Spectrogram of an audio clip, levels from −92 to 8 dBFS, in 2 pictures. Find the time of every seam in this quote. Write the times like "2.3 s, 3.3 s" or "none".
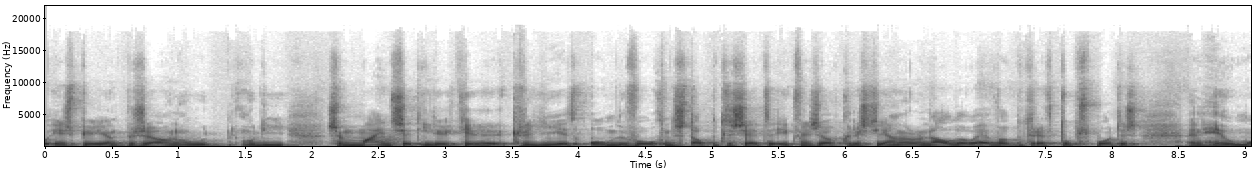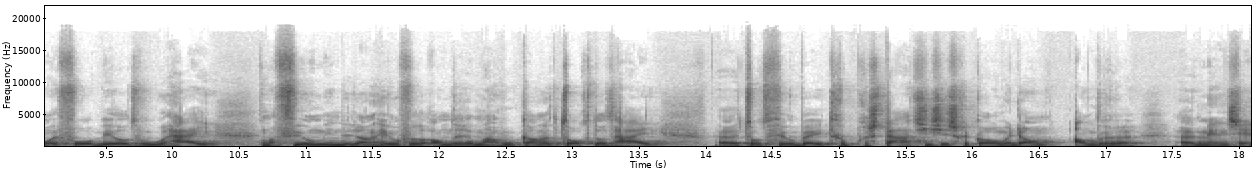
10.7 s

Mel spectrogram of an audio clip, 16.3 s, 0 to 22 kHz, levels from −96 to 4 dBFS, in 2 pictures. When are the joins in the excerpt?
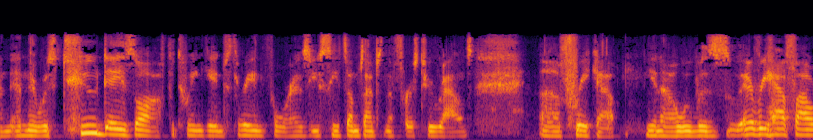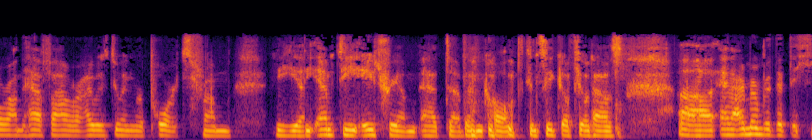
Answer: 5.2 s, 11.2 s, 12.8 s

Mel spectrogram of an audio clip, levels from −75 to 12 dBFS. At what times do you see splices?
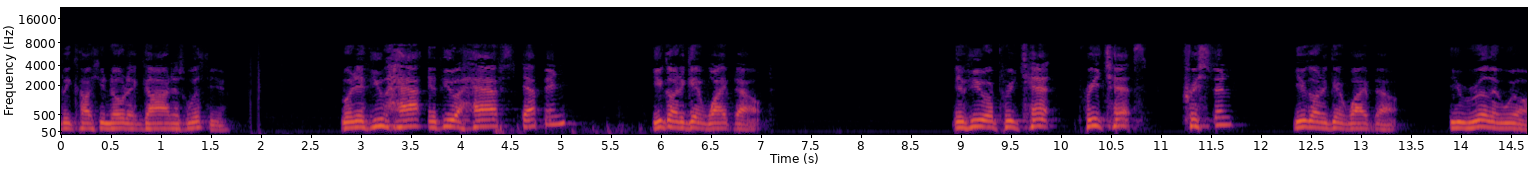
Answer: none

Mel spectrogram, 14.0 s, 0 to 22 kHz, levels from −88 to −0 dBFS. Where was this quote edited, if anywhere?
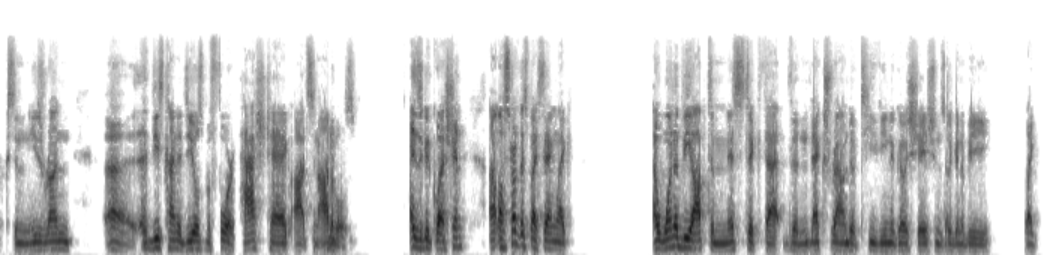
3.1 s, 12.6 s

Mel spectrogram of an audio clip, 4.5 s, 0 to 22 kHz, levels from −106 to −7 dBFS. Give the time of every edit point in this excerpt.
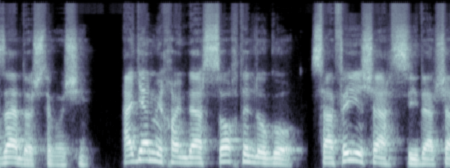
1.1 s, 3.1 s

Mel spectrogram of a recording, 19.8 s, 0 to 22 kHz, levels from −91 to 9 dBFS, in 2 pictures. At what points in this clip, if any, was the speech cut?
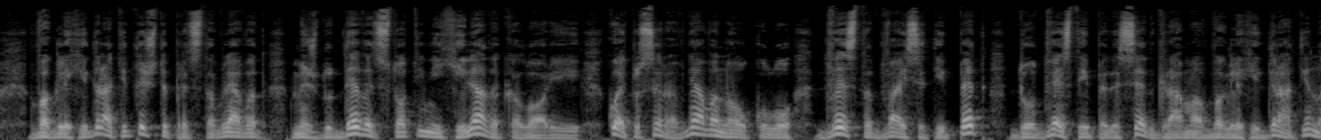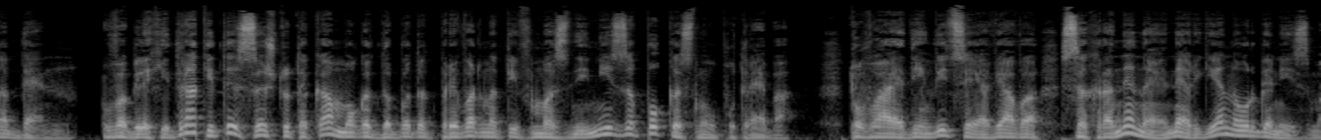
none

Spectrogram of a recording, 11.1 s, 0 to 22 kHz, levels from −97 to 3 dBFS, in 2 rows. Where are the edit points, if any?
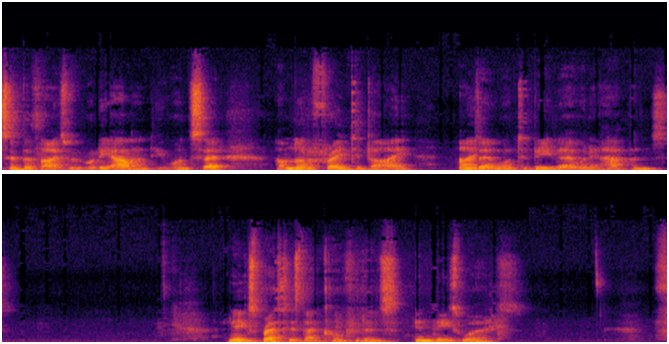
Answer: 3.9 s, 7.3 s

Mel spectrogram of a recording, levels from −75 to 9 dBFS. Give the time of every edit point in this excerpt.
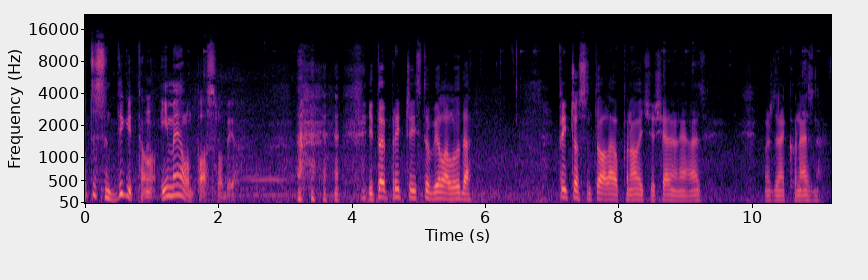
none

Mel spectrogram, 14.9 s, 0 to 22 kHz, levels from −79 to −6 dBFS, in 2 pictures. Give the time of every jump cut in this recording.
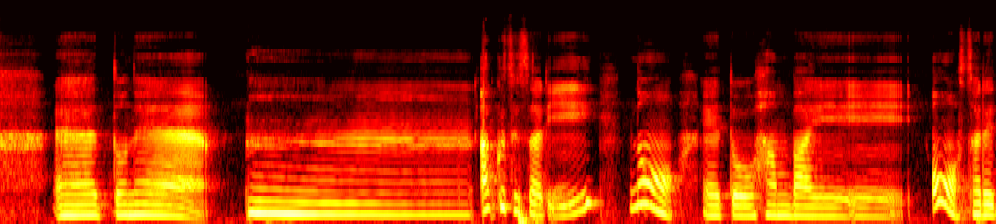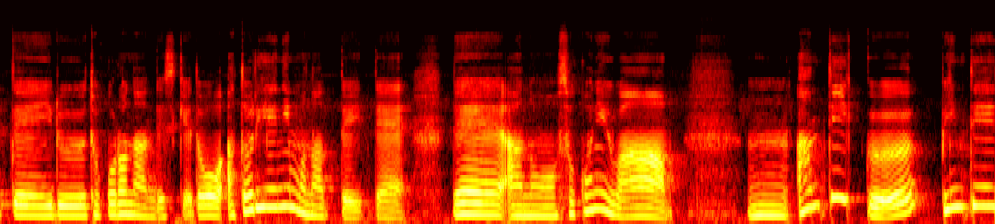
none

